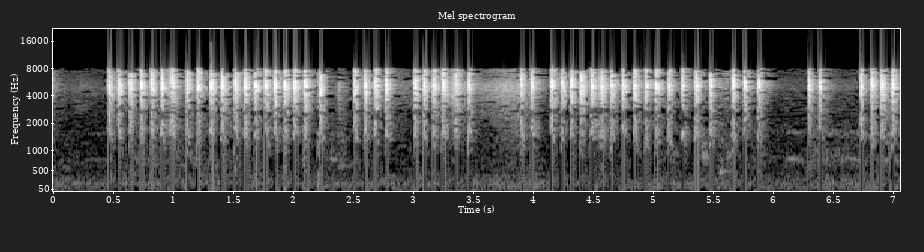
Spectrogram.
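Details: Eurasian tree sparrow fighting: fast, harsh chattering bursts of sharp chirps, each run one to two seconds long with brief pauses, in a quiet recording.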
